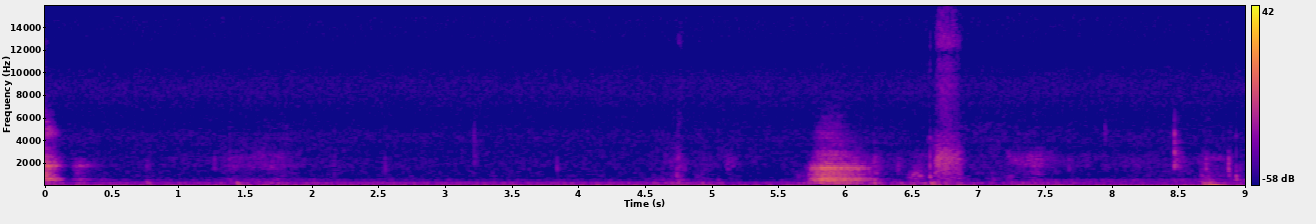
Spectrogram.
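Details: Sneeze after a week of illness or allergies: quiet breathing with small sniffs, then one short, sharp sneeze followed by a snort.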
